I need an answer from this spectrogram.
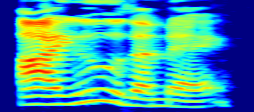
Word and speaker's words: ayúdame: They added the accent because ayuda is 3 syllables. And if it has 2 or more syllables, you have to add the accent mark over the stressed vowel. So it would normally be ayudame, ayúdame.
